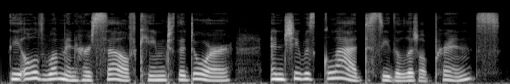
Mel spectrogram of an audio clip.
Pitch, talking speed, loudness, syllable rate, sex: 215 Hz, 200 wpm, -14 LUFS, 4.7 syllables/s, female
